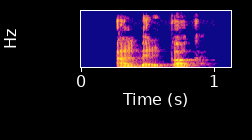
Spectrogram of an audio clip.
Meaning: apricot
- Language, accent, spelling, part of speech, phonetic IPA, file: Catalan, Valencia, albercoc, noun, [al.beɾˈkɔk], LL-Q7026 (cat)-albercoc.wav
